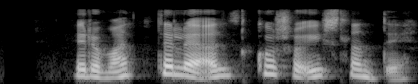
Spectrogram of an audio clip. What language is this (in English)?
Icelandic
